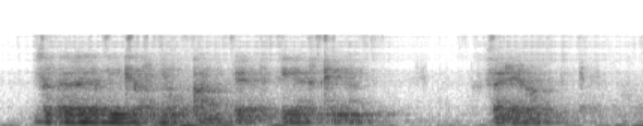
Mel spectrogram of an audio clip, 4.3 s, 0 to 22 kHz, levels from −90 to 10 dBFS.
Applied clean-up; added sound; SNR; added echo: neural separator model SepFormer DNS4.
